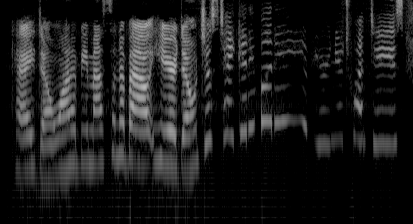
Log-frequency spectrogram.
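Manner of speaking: ordinary talk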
